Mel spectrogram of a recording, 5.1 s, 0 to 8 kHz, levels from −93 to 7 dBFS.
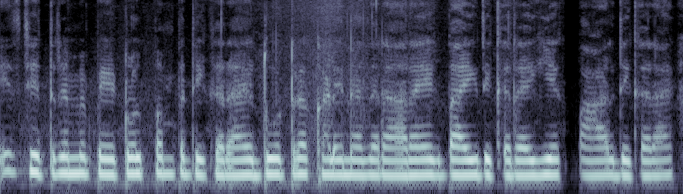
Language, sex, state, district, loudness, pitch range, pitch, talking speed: Hindi, female, Madhya Pradesh, Bhopal, -14 LUFS, 195-210 Hz, 200 Hz, 305 wpm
